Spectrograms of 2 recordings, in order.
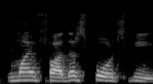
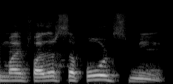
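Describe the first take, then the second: First: The first vowel of 'supports' is dropped. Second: The first vowel of 'supports' is clearly kept. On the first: The speaker calls it wrong. "sometimes Punjabis like me speak" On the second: The speaker calls it right. "I was trying to say"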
